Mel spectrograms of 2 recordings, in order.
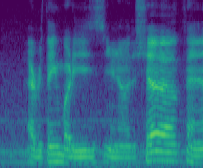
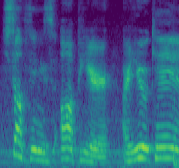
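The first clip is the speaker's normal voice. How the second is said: Josuke startled by his friend's tears, mock alarm; 5 semitones higher than usual. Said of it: "Josuke's like".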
